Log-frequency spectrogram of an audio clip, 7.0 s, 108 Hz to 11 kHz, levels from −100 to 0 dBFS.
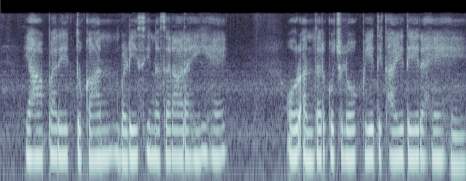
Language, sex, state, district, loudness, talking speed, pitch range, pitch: Hindi, female, Rajasthan, Jaipur, -18 LUFS, 165 wpm, 195-205 Hz, 200 Hz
